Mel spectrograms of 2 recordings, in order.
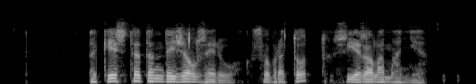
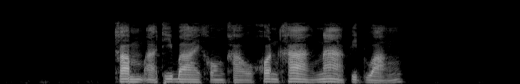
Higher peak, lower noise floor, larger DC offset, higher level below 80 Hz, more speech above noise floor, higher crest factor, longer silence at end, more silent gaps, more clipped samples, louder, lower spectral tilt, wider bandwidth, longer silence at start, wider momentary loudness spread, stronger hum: about the same, -4 dBFS vs -6 dBFS; about the same, -75 dBFS vs -78 dBFS; neither; first, -52 dBFS vs -60 dBFS; about the same, 51 dB vs 49 dB; about the same, 22 dB vs 26 dB; second, 0.5 s vs 1.2 s; neither; neither; first, -24 LUFS vs -29 LUFS; about the same, -6 dB/octave vs -5 dB/octave; first, 9 kHz vs 8 kHz; second, 0.9 s vs 1.15 s; first, 13 LU vs 9 LU; neither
